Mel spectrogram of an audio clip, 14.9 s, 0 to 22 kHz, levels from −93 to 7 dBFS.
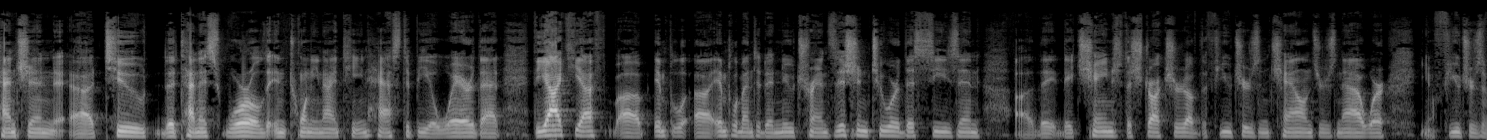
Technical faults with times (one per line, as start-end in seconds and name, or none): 0.04 microphone overload
1.90-1.92 microphone overload
2.04 microphone volume stepped down
3.06 microphone volume stepped down
5.49-5.57 microphone overload
5.57 microphone volume stepped down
